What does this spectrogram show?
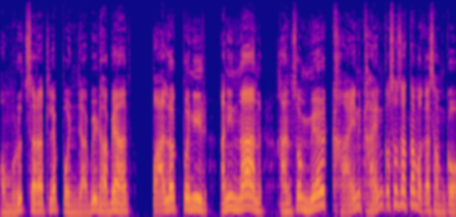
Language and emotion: Goan Konkani, happy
